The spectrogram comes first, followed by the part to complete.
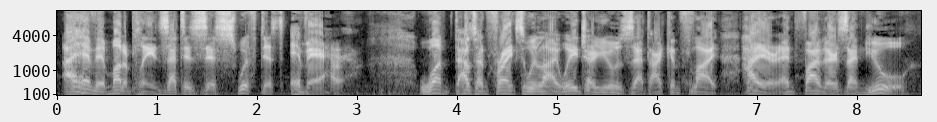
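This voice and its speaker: A man voicing a fussy, boastful little Frenchman with a French accent in a storybook reading, theatrical and excitable. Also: sits low, measured pace, full character voice. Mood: boastful, challenging. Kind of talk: audiobook character voice.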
